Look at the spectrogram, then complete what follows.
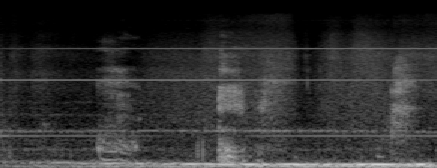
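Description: Steady high ringing tones over a low droning hum that swells in about a second in, with a few faint muffled sounds: a dazed, ears-ringing film sound effect.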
